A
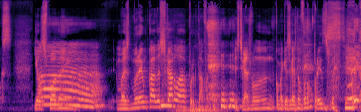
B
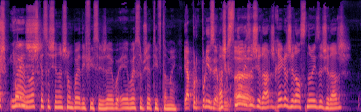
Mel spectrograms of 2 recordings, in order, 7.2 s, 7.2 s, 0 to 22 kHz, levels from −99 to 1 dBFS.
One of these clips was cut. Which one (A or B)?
B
